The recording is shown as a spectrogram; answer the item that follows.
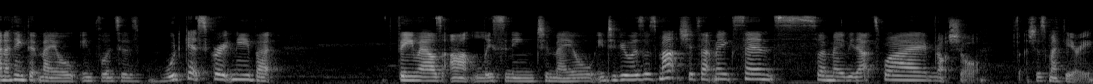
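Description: A woman with an Australian accent, a bright, sharp tone and lively intonation. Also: fairly quick pace. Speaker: influencer gossip commentator; commentator answering viewer questions. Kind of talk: casual monologue, commentary. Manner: casual, chatty. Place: home room. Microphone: phone near.

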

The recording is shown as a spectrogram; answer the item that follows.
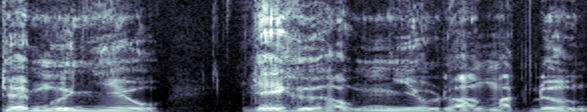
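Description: A man with a fairly high pitch and lively intonation speaks in a dark, mellow tone, recorded with a dry, close sound and no echo. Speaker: news narrator. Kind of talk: news reading.

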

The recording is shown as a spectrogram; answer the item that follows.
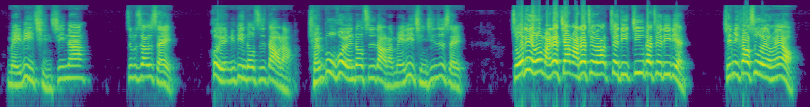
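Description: A man with a Taiwanese accent speaks at an extremely high pitch in an animated tone. His pitch swings very widely at a fairly quick pace over a quiet background. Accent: Taiwanese Mandarin. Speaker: stock market analyst and show host. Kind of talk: financial analysis show with sales pitch. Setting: studio. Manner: animated, persuasive, colloquial.

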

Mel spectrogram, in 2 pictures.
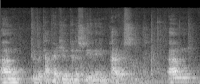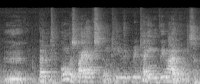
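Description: A man with a fairly high-pitched voice speaks in a room with strong echo and light background noise. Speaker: local language enthusiast, dictionary compiler. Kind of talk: public lecture. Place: hall.

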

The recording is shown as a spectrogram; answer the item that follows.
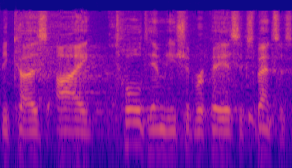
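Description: The speech moves at a moderate pace with ordinary pitch variation. Noticeable background noise runs underneath. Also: man. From Canada. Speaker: prime minister. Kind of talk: parliamentary question period answer. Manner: combative. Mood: firm, defensive. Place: hall.

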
